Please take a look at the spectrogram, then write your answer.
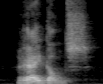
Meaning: circle dance
- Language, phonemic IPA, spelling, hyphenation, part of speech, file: Dutch, /ˈrɛi̯.dɑns/, reidans, rei‧dans, noun, Nl-reidans.ogg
